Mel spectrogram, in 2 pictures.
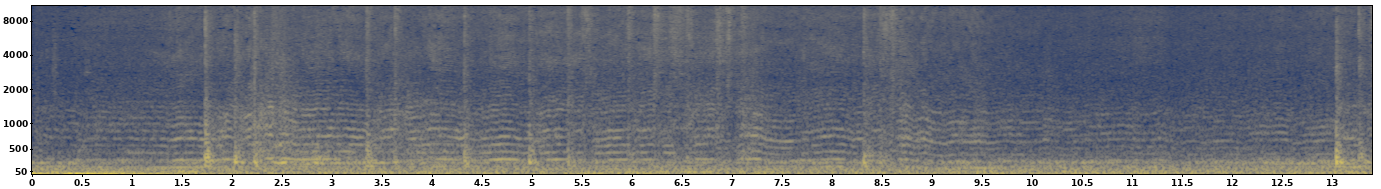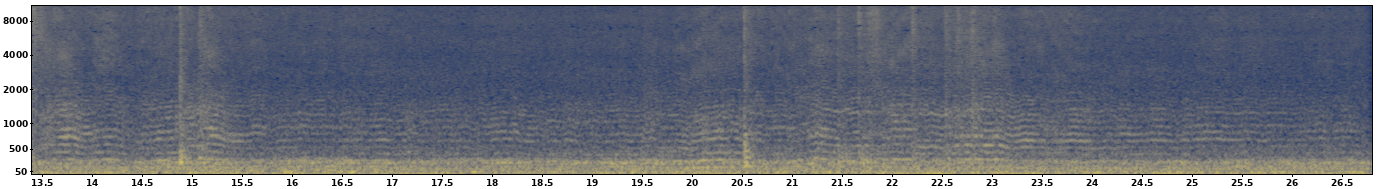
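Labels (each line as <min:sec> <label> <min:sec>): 0:00.0 A fly repeatedly hits a window loudly. 0:26.8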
